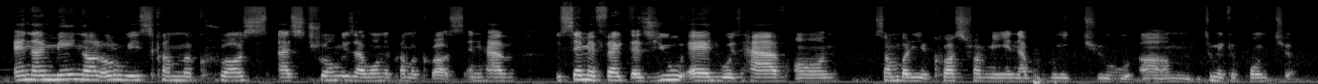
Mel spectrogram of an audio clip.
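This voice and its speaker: The speaker has a non-native accent, talking at a fairly slow pace with ordinary pitch variation. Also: woman, fairly low pitch for a woman. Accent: noticeable non-native. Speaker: real estate agent. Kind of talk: live stream discussion. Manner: halting.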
